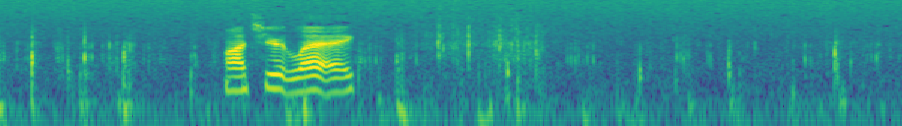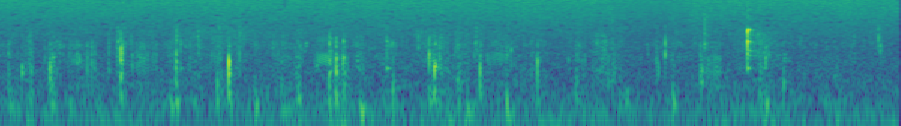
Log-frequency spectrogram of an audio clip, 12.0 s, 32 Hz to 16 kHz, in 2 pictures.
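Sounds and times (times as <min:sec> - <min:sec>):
horse hooves on dirt: 0:00.0 - 0:12.0.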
